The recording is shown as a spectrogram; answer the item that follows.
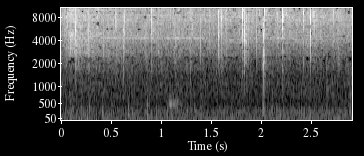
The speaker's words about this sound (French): À l'exception du crépitement des bûches, le silence est total.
